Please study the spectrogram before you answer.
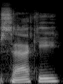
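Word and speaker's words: Psaki: pronounce that woman's name saki is it that's what i thought i thought the p was silent much like their um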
